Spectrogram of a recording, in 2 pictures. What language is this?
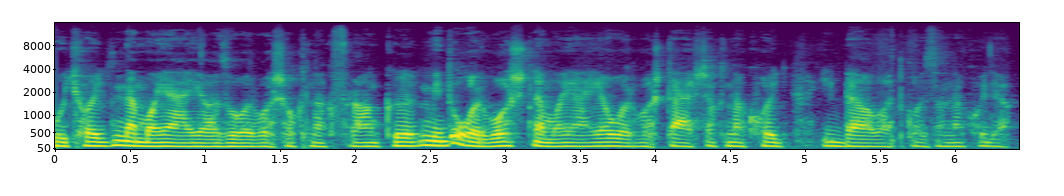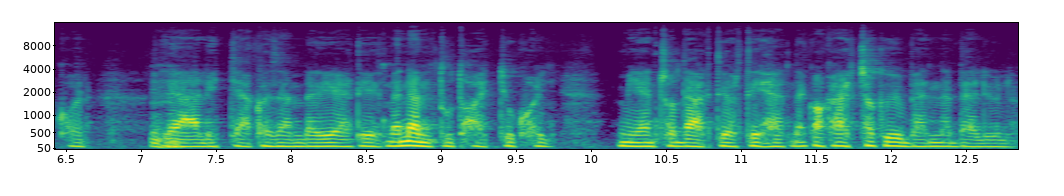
Hungarian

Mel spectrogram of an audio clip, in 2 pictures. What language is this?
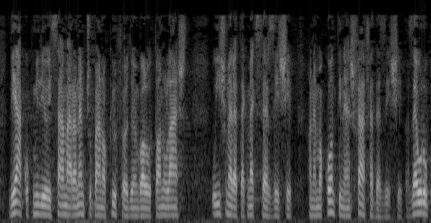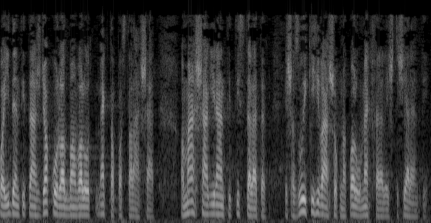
Hungarian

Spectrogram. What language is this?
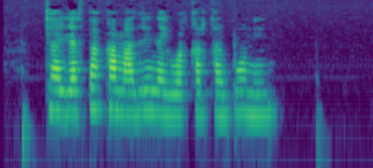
Arequipa-La Unión Quechua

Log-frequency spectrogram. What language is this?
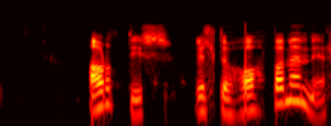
Icelandic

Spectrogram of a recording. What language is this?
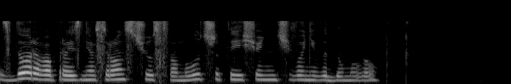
Russian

